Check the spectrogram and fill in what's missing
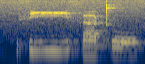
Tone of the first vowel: high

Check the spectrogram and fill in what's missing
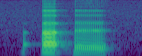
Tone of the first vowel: high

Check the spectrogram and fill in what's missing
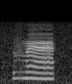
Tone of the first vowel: low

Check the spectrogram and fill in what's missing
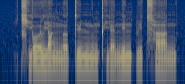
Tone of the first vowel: high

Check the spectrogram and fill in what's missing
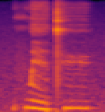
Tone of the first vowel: falling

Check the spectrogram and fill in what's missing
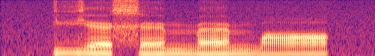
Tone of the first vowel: falling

